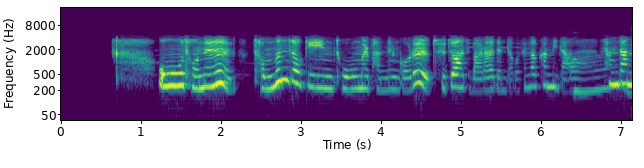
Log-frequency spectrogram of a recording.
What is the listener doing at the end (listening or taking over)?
listening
